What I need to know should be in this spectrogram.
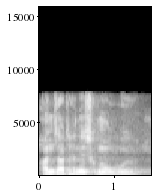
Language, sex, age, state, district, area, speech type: Bodo, male, 45-60, Assam, Udalguri, urban, spontaneous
